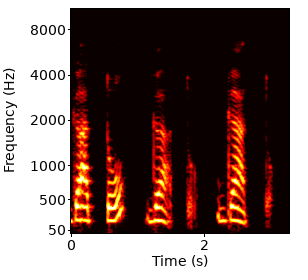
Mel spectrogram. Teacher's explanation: Sienta cómo su lengua impacta en el fondo y no es la punta, no es el dorso, sino es el posdorso de la lengua. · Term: Zona velar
